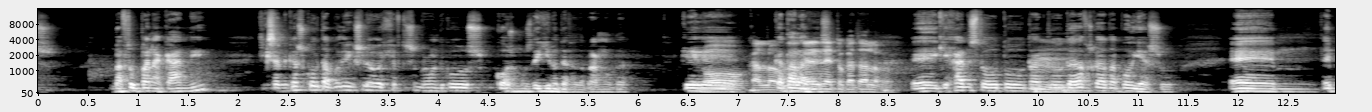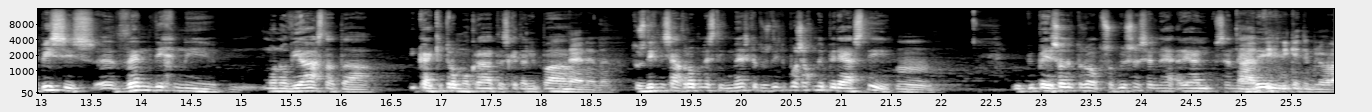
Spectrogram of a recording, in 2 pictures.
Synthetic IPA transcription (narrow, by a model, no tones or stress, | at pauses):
meɐft̪o̞pupɐinɐkɐni | ce̞ksɐθnikɐsu̥ko̞ɾit̪ɐpoðʝɐcsuleoo̞çiɐft̪osinepɾɐɣmɐt̪iko̞sko̞zmo̞zðeʝinond̪ɐft̪ɐt̪ɐpɾɐɣmɐt̪ɐ | ceɐlkɐt̪ɐlɐveeset̪okɐt̪ɐlɐvɐece̞xɐnist̪ot̪ot̪ɐot̪oeðɐfoskɐt̪ɐt̪ɐpo̞ðʝɐsu | eme̞pisisðe̞nðixnimo̞no̞ðiɐst̪ɐt̪ɐ | ikɐcit̪ɾo̞mo̞kɾɐt̪e̞sce̞t̪ɐlipɐnenent̪uzðixnise̞ɐnθɾo̞pinest̪iɣme̞sce̞t̪uzðixnipo̞se̞xune̞piɾe̞ɐst̪i | ppe̞ɾiso̞t̪eɾit̪uɐpo̥sopisunesenɾeɐse̞neɐɾiixnicet̪ibleoɣɾɐ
